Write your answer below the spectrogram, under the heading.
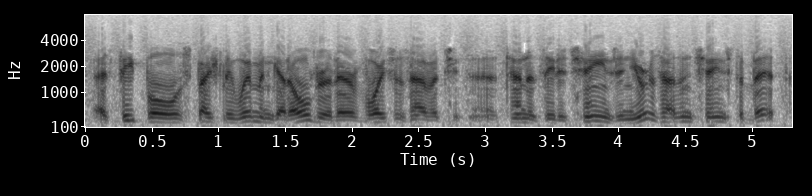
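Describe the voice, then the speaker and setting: An American man calling a radio show with casual fan questions, speaking haltingly with frequent restarts. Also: on the low side, steady tone, sharp tone. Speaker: radio phone-in caller. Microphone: telephone. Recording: phone call on hissy radio cassette.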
